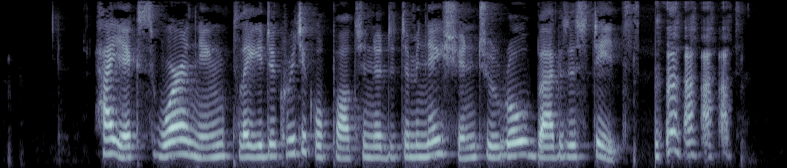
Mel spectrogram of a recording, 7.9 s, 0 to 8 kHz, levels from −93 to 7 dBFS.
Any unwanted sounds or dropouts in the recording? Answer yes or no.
yes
